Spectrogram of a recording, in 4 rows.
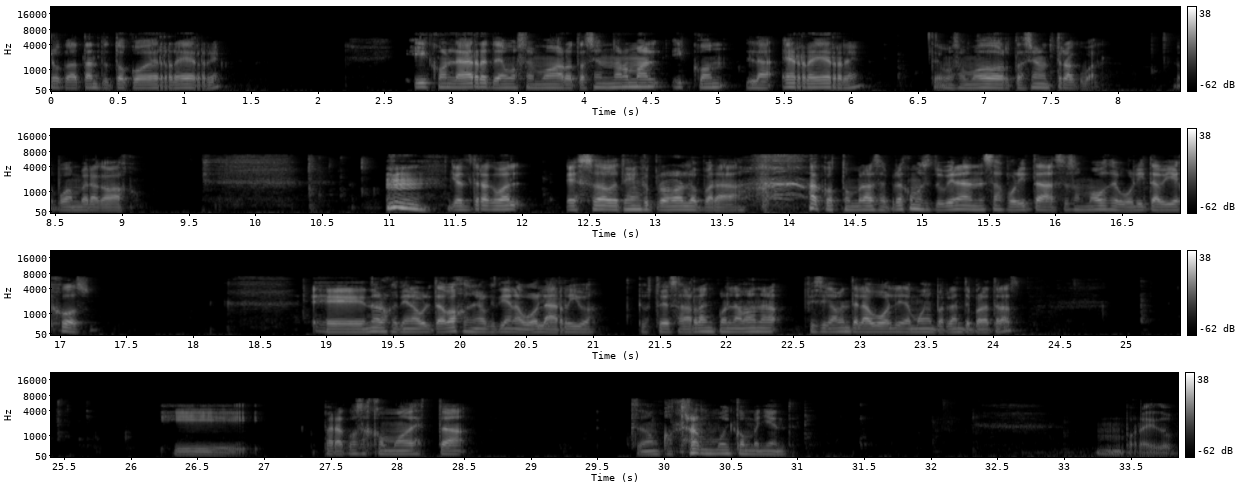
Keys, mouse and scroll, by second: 3.0 r, 6.9 r, 9.4-11.5 drag, 10.4 r, 12.0-13.6 middle drag, 13.6 r, 17.0 r, 19.6 r, 24.7-27.8 middle drag, 25.4 r, 27.8 r, 28.0 click, 31.5 middle click, 33.7-33.8 right drag.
